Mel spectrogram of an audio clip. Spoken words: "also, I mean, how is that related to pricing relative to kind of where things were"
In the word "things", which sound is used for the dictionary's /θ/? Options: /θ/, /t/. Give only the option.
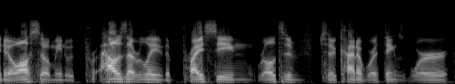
/θ/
